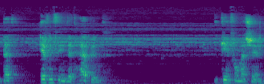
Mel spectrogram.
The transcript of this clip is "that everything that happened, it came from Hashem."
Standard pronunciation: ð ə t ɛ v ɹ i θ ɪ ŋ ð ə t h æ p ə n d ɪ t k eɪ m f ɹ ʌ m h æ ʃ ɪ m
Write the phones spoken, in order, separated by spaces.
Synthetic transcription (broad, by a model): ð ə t ɛ v ɹ i θ ɪ ŋ ð ə t h æ p ə n d ɪ t k eɪ m f ɹ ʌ m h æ ʃ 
